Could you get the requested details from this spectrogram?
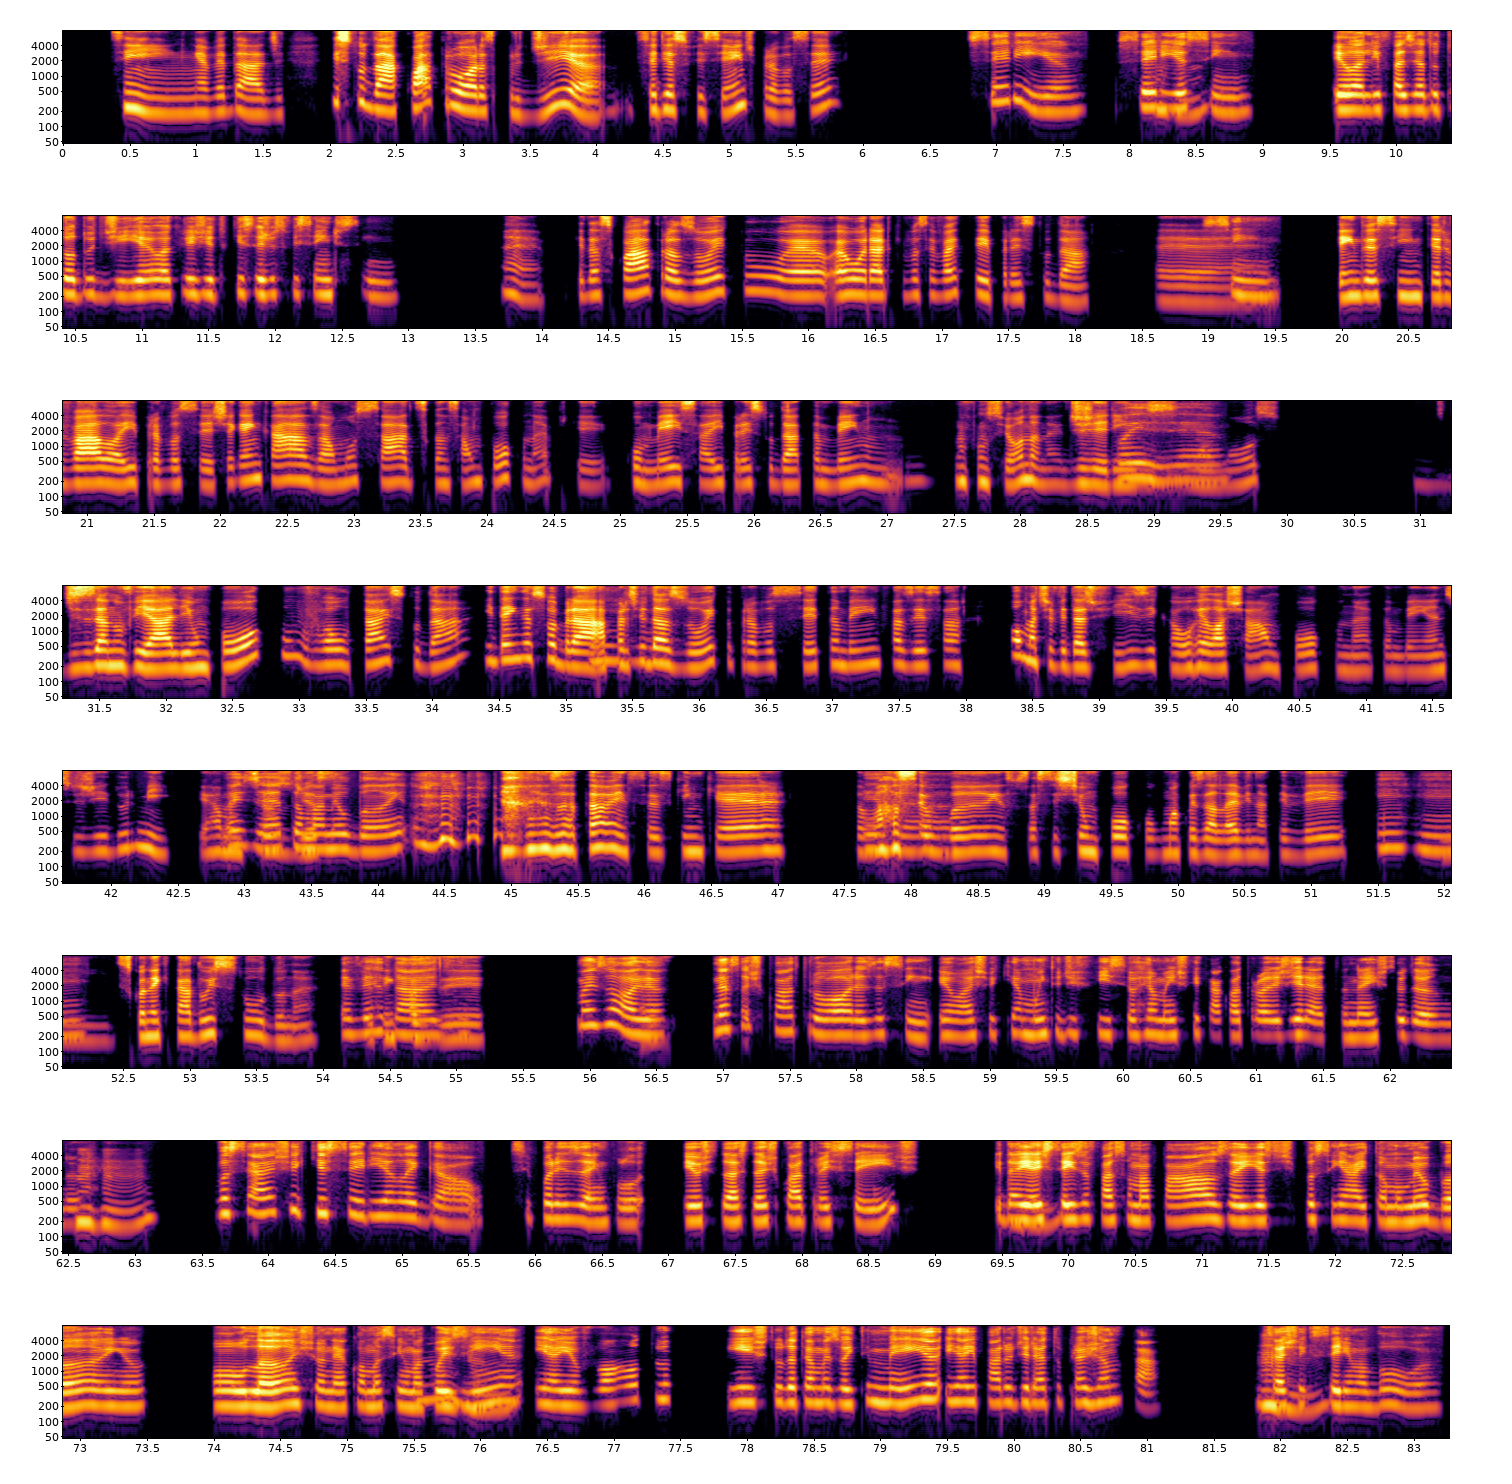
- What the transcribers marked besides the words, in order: tapping; other background noise; chuckle; in English: "Skin Care"; laughing while speaking: "tomar o seu banho"
- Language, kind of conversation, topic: Portuguese, advice, Como posso manter uma rotina diária de trabalho ou estudo, mesmo quando tenho dificuldade?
